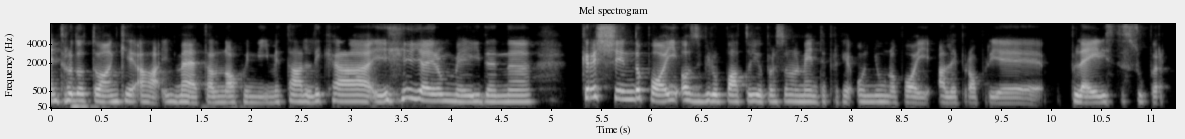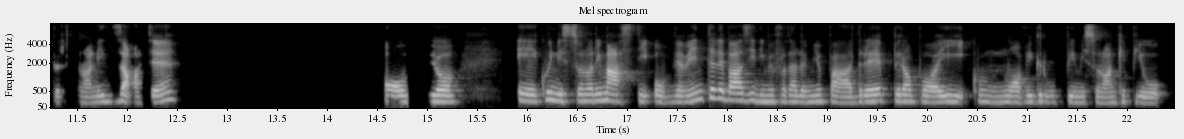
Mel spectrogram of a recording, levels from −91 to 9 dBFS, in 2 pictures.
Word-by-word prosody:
introdotto 200 0 +2
anche 185 +2 +2
a 175 -2 +1
il 180 - -6
metal, 165 -2 +2
no, 165 0 +1
quindi 160 -2 -7
i - - -9
Metallica, 185 +1 +2
gli 190 +4 +1 0.3
Iron 200 -3 +4
Maiden. 180 0 -1 0.4
Crescendo 275 -3 +4
poi 205 -3 +4
ho 215 - +4
sviluppato 190 -1 +1
io 190 -1 +2
personalmente, 180 -1 -4
perché 170 -1 -9
ognuno 175 -2 -5
poi 160 -3 -2
ha 170 - 0
le 155 0 -3
proprie 155 - -5 0.2
playlist 175 0 +2
super 165 -3 -9
personalizzate. 175 +5 -1 2.1
Ovvio. 175 0 +2 0.5
E 195 -4 0
quindi 205 -1 0
sono 195 0 -2
rimasti, 195 -3 +3
ovviamente 175 - -2
le 270 -2 +2
basi 215 -2 +3
di 185 - -4
mio 185 0 -3
fratello 180 -1 -4
e - - -5
mio 180 +2 -4
padre, 175 +3 +1
però 190 -1 0
poi 175 0 0
con 175 -3 -9
nuovi 170 0 -2
gruppi 170 -2 -6
mi 160 - -7
sono 160 -1 -6
anche 160 +2 -6
più 165 -3 -6
180 Hz, 135 wpm, -24 LUFS, 170-195 Hz, 2.1 s, Iron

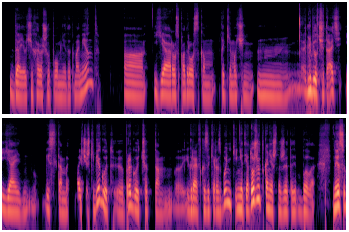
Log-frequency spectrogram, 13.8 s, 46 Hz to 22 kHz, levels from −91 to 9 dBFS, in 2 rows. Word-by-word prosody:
Да, 135 -2 -1
я 120 - -3
очень 120 +3 -7
хорошо 130 -1 -5
помню 120 -2 -8
этот 120 +1 -13
момент. 185 - -5 0.5
А, 130 -3 -2 0.2
я 140 -3 +1
рос 135 -1 -2
подростком 130 +2 -5
таким 135 -2 -7
очень 125 +1 -7
м, 130 +5 -6
любил 160 -3 +6
читать. 150 +3 -1
И 155 - -4
я, 135 -2 +3
м, 145 +9 -11 0.2
если 150 -5 -4
там 120 -2 -4 0.2
мальчишки 150 -2 -1
бегают, 200 - +4
э, 120 -1 -7
прыгают, 140 -1 +3
чё-то 130 0 -5
там, 95 - -8
э, 75 +1 -12
играют 135 -3 +1
в - - -17
казаки-разбойники, 140 - 0
нет, 145 -1 +3
я 145 - +5
тоже 240 +5 +11
это 255 - -9
конечно 135 -4 +2
же, 130 +1 0
это 130 0 -3
было. 130 -4 -3 0.3
Но 155 - +7
если 180 +1 +10
б - - -4
130 Hz, 185 wpm, -24 LUFS, 125-150 Hz, 0.5 s, тоже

